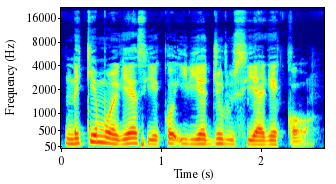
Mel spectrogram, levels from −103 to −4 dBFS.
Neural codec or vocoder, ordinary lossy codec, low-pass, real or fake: none; none; 19.8 kHz; real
